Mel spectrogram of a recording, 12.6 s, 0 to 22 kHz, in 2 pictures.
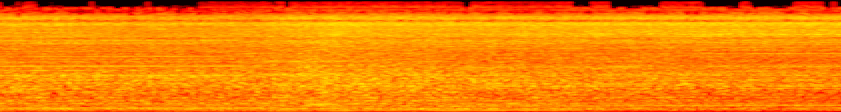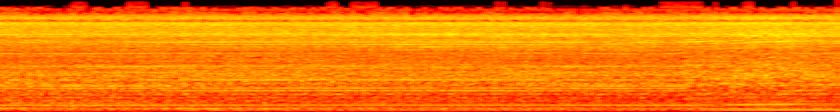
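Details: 1992 Suzuki Sidekick in 4x4 mode: steady engine drone with a dense, uneven low rumble and faint whirring overtones. Strange drivetrain noise when four-wheel drive is engaged, cause unknown.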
